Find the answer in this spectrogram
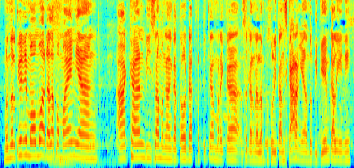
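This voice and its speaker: A man's voice: high-pitched, steady tone, fast talker, sharp tone. A man with an Indonesian accent analysing a live esports match in an explanatory, emphatic manner. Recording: music playing behind voice.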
